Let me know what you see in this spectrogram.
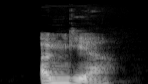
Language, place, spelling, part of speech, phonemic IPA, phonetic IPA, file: Hindi, Delhi, अंगिया, noun, /əŋ.ɡɪ.jɑː/, [ɐ̃ŋ.ɡi.jäː], LL-Q1568 (hin)-अंगिया.wav
- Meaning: angiya, choli, bodice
